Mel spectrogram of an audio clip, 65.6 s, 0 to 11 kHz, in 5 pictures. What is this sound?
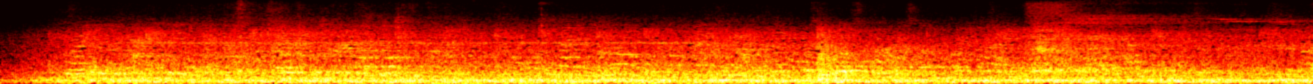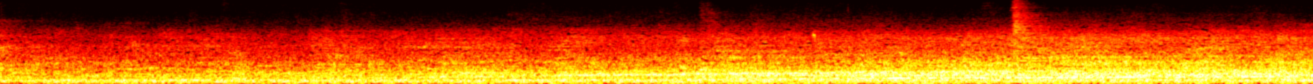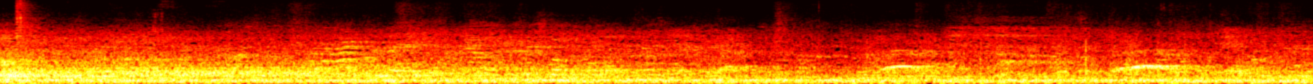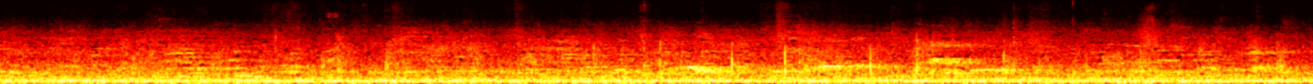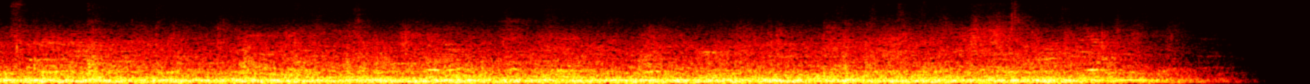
808 Kings Cross Underground 7
The sounds of an underground train station; passenger voices, a departing train, footsteps. Recorded in London Underground at Kings Cross station.
announcement, field-recording, london, london-underground, speech, tube, underground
